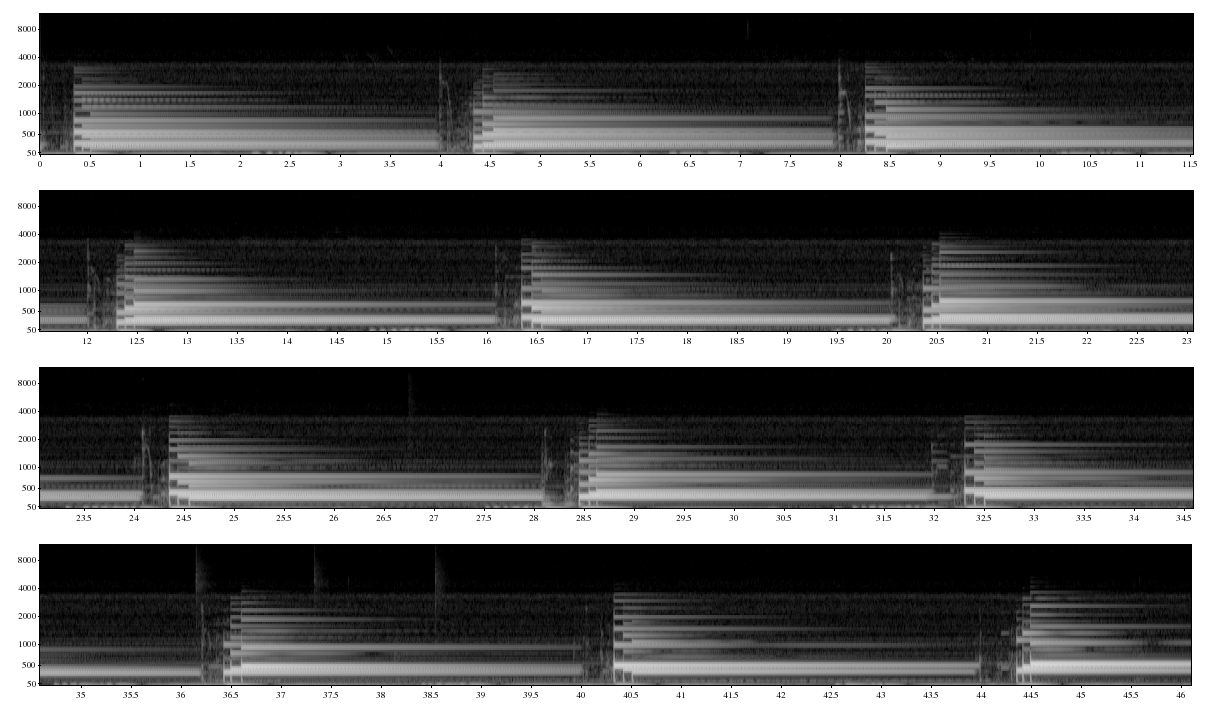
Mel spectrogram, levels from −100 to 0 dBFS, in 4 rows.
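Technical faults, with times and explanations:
Nothing stood out as a technical fault on listening to this music.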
